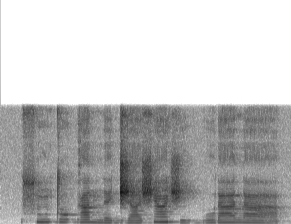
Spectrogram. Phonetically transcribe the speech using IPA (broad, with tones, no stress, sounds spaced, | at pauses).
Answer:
s ũ˧ t ɔ˧ ɡ a˧ n ɛ˨ d͡ʒ a˨ ʃ ã˧ ʃ i˨ b o˨˦ ɾ a˦ l a˦˨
